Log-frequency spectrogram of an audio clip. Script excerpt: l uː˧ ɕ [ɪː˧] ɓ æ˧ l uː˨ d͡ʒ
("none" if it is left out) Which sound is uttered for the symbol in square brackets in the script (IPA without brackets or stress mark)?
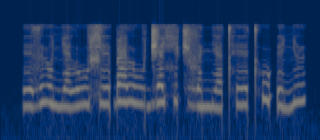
ɪː˧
